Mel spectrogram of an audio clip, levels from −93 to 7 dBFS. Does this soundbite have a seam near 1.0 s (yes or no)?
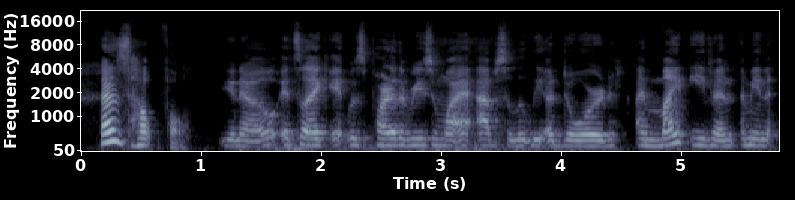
no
